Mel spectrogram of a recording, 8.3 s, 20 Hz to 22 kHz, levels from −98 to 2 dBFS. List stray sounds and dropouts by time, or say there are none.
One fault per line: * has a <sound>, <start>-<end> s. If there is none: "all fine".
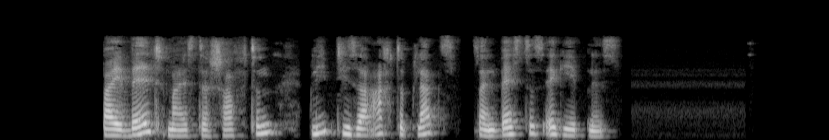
all fine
